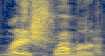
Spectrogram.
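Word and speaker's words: Rae Sremmurd: Ray Shremmerd.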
